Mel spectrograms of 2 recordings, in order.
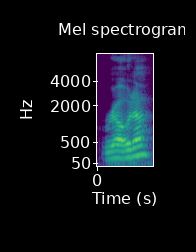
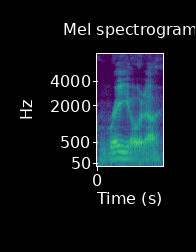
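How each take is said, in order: First: The name begins with a 'ryo' sound. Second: The name begins with a 'ray' sound. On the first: The speaker calls it right. "It's R Y" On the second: The speaker calls it wrong. "It's not Ryota. It's R Y, not R A Y"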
